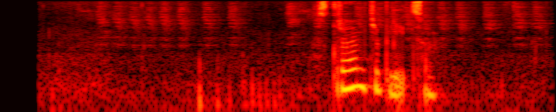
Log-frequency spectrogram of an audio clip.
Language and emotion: Russian, neutral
